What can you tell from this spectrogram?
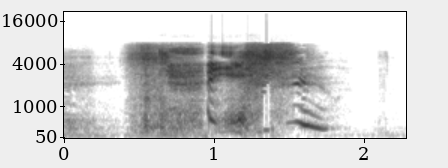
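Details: Female attempting to hold back sneezes during a sneeze fit, with hitching and build-ups and a still-itchy nose; one loud, forceful sneeze with a sharp explosive burst and trailing breathy release.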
